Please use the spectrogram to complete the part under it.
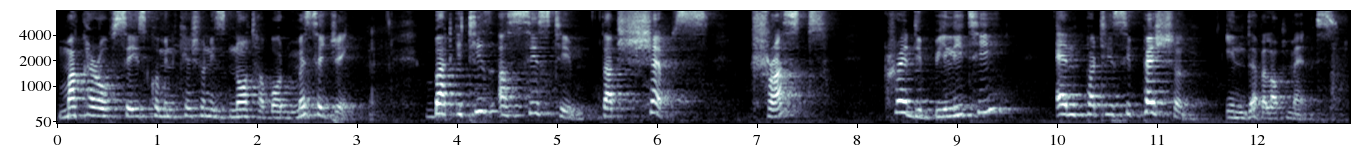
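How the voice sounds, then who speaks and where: A woman hosting a webinar, introducing each speaker in a formal, measured way. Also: mid-range voice, very animated. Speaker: webinar host. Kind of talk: moderating a webinar. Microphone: video call. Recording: roomy echo.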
